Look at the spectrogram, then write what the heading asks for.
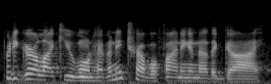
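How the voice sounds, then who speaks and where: An actress playing a hard, mocking accomplice in a 1940s film noir. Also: female voice, on the low side, expressive, fast talker, pushed and bright, lo-fi sound.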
